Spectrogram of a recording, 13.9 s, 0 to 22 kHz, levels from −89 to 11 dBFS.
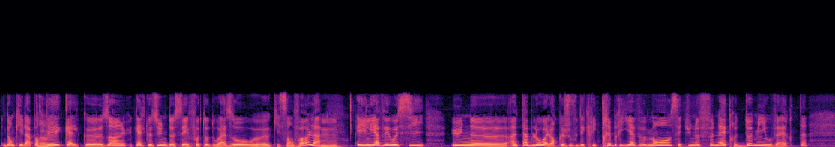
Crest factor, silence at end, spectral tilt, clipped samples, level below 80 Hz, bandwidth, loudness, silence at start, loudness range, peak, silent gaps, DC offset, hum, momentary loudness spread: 12 dB; 0.5 s; -6 dB/octave; under 0.1%; -52 dBFS; 8.4 kHz; -12 LUFS; 0.05 s; 3 LU; 0 dBFS; none; under 0.1%; none; 7 LU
